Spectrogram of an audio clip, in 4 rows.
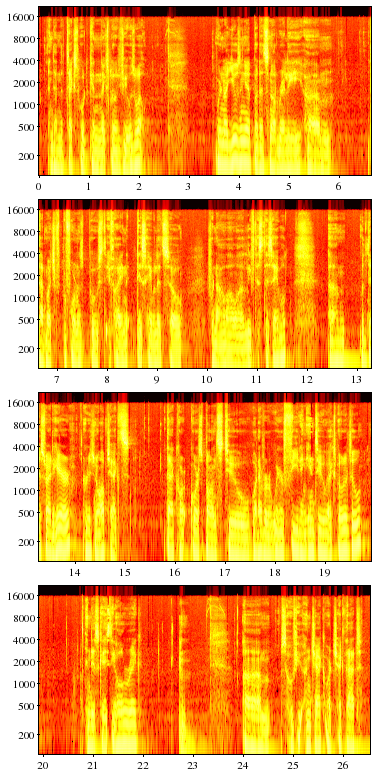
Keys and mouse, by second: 6.0-10.9 drag, 14.0 click, 24.7 click, 26.3 click.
